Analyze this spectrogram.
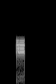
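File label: Dispatch, p25; WSO DISP 3; wake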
